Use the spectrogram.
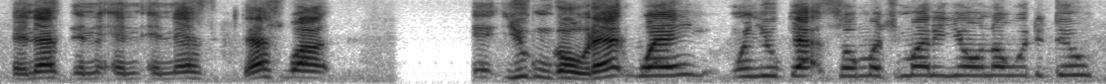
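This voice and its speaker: A man's voice: very high voice, brisk, no room sound. A man chatting casually in an earnest tone, often stumbling and repeating words as he talks about spirit and soul. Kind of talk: casual chat.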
